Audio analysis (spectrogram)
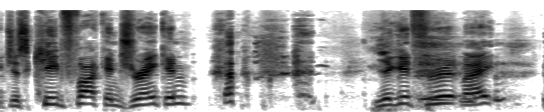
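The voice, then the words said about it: Convincing put-on Australian accent. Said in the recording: “This is an excellent accent ... That's an impressive ass Australian accent. That's the hardest one to do. ... you nailed it”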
